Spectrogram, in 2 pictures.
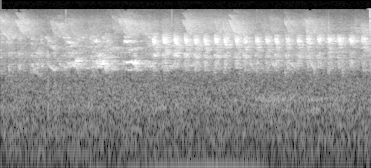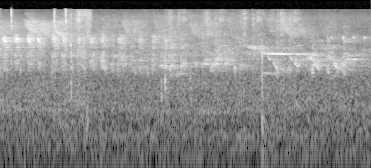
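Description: Black-cheeked gnateater: busy, high chattering notes repeated about three times a second, with a few sharper clicks and a faint low hum beneath.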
